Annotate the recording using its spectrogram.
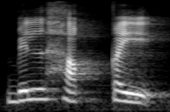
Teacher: இந்த ஹ சொல்லும் போது இது வந்து நல்லா வந்து வசத்துல் ஹல்குலேருந்து வரக்கூடிய எழுத்து, நல்லா காற்று வெளியில் வரணும்.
